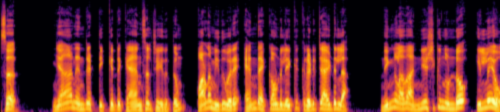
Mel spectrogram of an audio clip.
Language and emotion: Malayalam, angry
